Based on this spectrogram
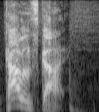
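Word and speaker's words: Kolinsky: Yeah, Kalinskai. – Are we even sure that that's the proper pronunciation? – Let me give it to you. K-O-L-I-N sky. S-K-Y.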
